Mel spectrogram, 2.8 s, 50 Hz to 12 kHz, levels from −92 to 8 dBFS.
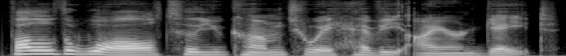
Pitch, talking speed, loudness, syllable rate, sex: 145 Hz, 235 wpm, -19 LUFS, 5.2 syllables/s, male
